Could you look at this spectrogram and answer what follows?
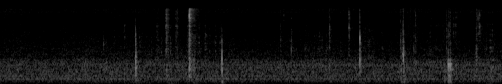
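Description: Scattered light clicks and taps of an AR-15's front and rear takedown pins being pushed out of the receiver, the loudest about two seconds in.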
